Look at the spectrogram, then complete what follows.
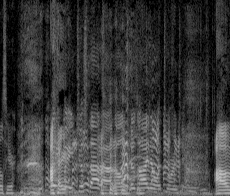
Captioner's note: laughing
